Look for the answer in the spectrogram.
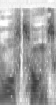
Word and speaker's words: Wolftone: You are now standing in Wolftone Square, Wolfton, as it's pronounced, and I am going to see if I can't come up with a link.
